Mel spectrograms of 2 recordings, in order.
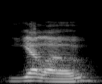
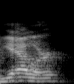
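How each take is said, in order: First: The word is said in a careful standard pronunciation. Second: The word is said in a casual regional pronunciation. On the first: "If you're from Perfectsville, you say yellow" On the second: "depending on where you're from"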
